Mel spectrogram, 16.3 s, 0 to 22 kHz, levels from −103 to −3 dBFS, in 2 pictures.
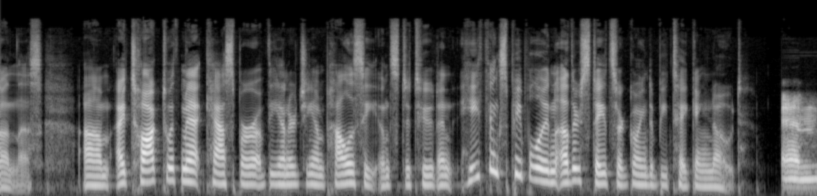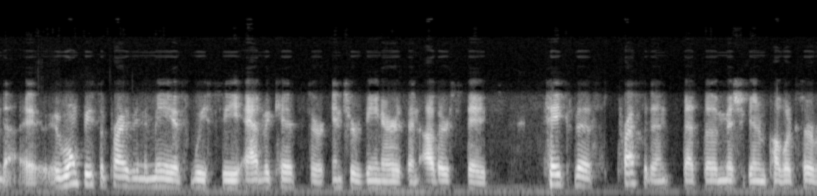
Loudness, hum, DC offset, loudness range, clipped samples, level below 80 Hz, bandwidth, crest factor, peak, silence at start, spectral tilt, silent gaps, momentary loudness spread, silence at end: -19 LUFS; none; under 0.1%; 5 LU; under 0.1%; -56 dBFS; 15.5 kHz; 20 dB; 0 dBFS; 0 s; -4.5 dB/octave; none; 11 LU; 0 s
